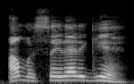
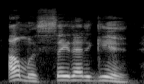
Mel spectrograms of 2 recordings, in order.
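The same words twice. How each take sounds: The two takes are said the same way.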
